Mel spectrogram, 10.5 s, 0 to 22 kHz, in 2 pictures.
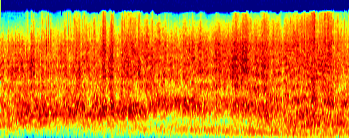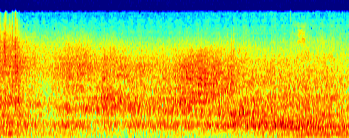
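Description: Twin Pratt & Whitney F100 turbofans of an F-15C Eagle at high power with the afterburners lit, a loud jet roar full of crackle that falls in pitch as the jet passes. About five and a half seconds in the crackle and hiss fall away, leaving a lower, steady roar.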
